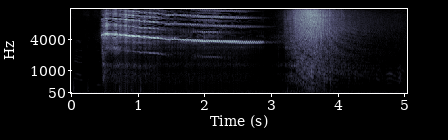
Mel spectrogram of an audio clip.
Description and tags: Fireworks recorded using a combination of Tascam DR-05 onboard mics and Tascam DR-60 using a stereo pair of lavalier mics and a Sennheiser MD421. I removed some voices with Izotope RX 5, then added some low punch and high crispness with EQ.
bang, pop, whiz, fireworks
